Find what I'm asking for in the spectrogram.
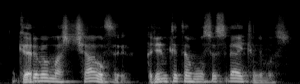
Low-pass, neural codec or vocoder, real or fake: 14.4 kHz; codec, 32 kHz, 1.9 kbps, SNAC; fake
